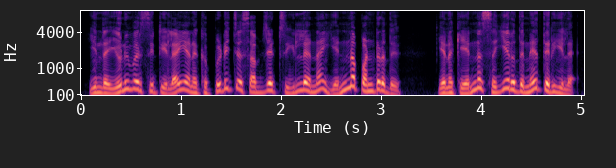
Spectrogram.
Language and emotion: Tamil, angry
